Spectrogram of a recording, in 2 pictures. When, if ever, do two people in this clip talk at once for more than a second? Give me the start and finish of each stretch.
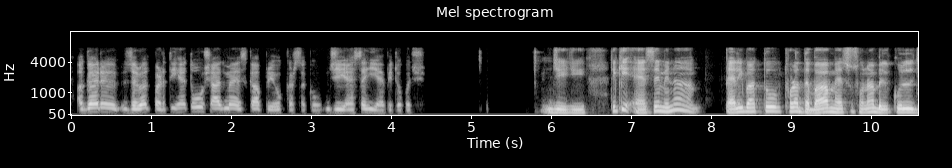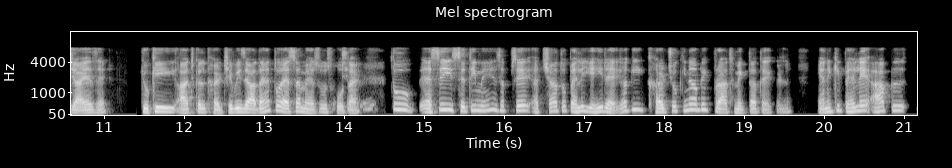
none

